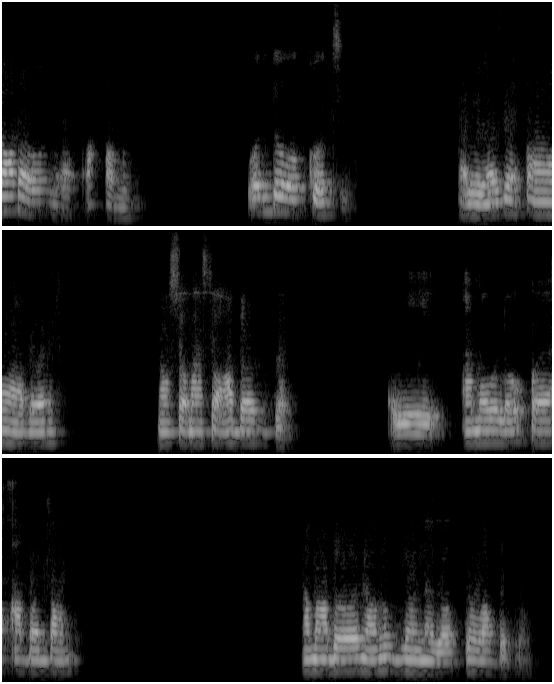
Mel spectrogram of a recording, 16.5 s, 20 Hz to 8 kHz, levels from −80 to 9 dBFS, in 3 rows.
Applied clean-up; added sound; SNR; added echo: neural mask model DeepFilterNet 3.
